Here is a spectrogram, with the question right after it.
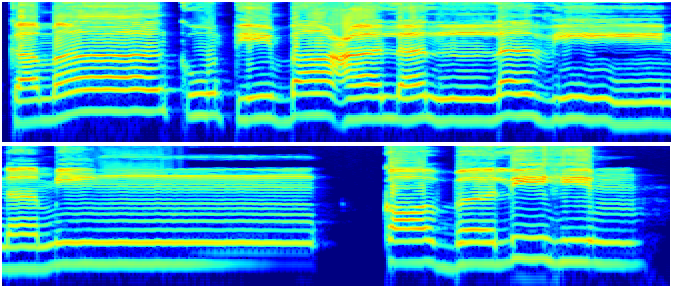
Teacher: Contoh kesilapan, saya mengurangkan martabat dengung tu. Saya lowkan dia punya kadar tu. Saya lemahkan dia.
